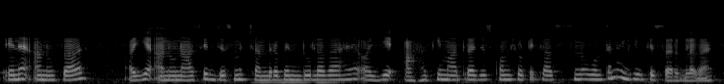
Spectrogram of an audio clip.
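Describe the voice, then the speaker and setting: A woman's voice: medium pitch, fairly even intonation, brisk, a little mellow, slight background noise. A woman teaching a school grammar lesson, explaining step by step, asking questions and answering them herself, checking in often with the class.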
